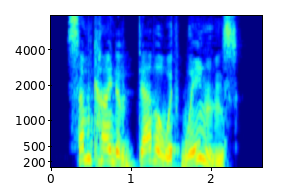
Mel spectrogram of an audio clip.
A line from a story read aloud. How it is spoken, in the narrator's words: cried another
